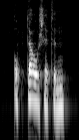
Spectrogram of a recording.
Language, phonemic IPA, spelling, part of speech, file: Dutch, /ɔpˈtɑuzɛtə(n)/, op touw zetten, verb, Nl-op touw zetten.ogg
- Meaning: 1. to initiate, to launch 2. to engineer, to frame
